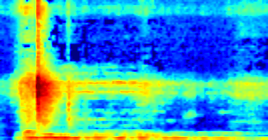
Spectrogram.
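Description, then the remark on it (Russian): A jackal howls in one long, drawn-out wail that holds a steady mid pitch and sinks slightly as it fades, loud and alone with no talking. “Когда он родился, завыли все шакалы.”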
